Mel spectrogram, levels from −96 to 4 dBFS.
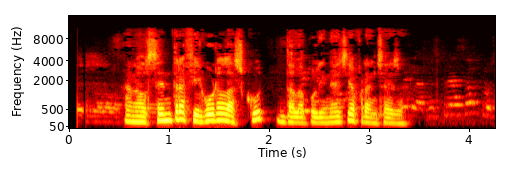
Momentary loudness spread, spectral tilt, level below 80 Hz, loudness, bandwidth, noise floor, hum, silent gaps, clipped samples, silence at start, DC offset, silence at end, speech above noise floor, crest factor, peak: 22 LU; -6 dB/octave; -66 dBFS; -20 LUFS; 11 kHz; -41 dBFS; none; none; under 0.1%; 0.05 s; under 0.1%; 0.05 s; 22 dB; 18 dB; -2 dBFS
